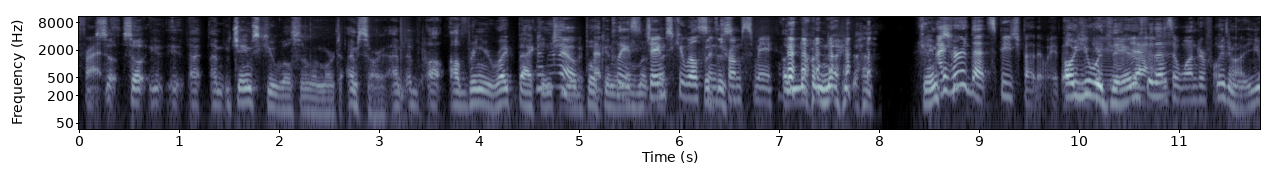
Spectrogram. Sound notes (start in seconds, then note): 7.0 laugh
